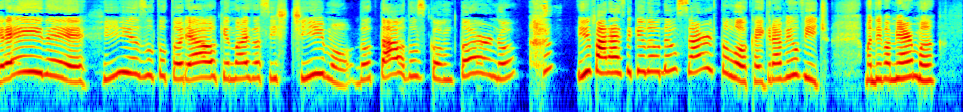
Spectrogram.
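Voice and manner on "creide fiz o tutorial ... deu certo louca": put-on slow, theatrical, drawn-out yelled lament. Retelling shouting into the phone to record a video: imitating own past shout. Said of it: "peguei o celular e gritei".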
